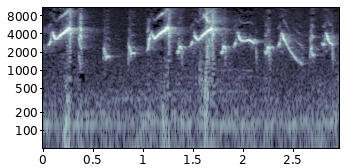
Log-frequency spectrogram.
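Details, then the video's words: Long-tailed shrike on a master recording for tutoring songbirds: loud upslurred whistles alternating with downslurred notes and short chips in a varied, halting phrase. "Masteran cendet"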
